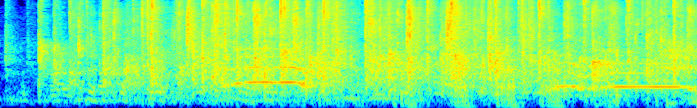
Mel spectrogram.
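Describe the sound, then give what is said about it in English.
A large audience claps steadily and densely for a few seconds, the applause sustained, with a brief whistle and faint crowd voices mixed in. “Otherwise, you wouldn't be sitting here listening, taking part, laughing, applauding.”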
